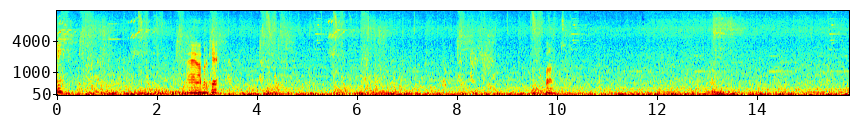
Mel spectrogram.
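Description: A young man talks steadily into a close microphone.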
